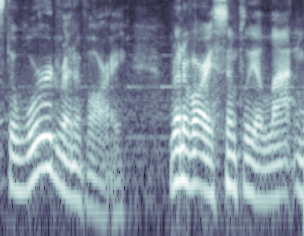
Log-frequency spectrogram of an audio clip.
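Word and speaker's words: Renovaré: Some people can't even pronounce the word Renovare.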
